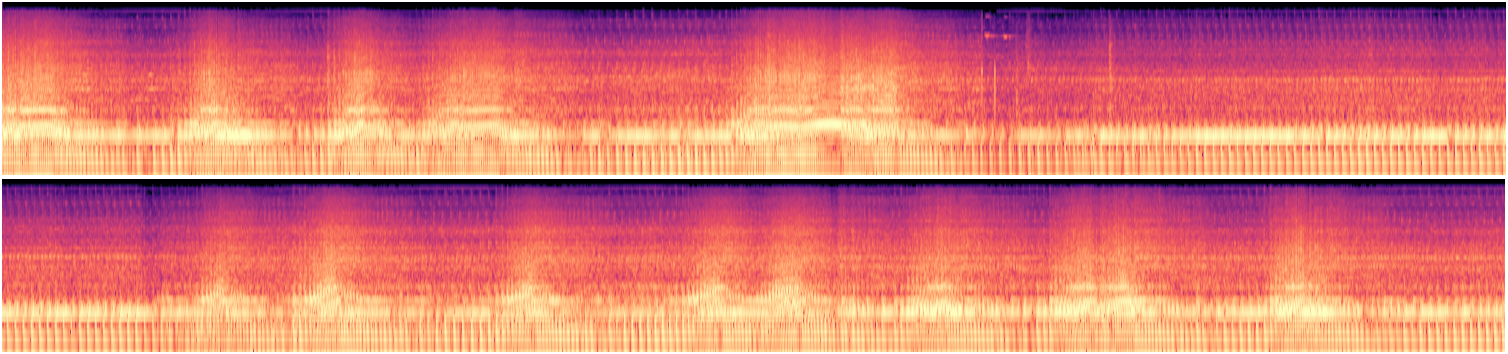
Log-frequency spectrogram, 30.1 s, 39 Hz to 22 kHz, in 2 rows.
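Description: Yamaha Mio Fino scooter's single-cylinder four-stroke engine, with a 54 mm big-bore block and an MT8 aftermarket exhaust, idling between short throttle blips. Several quick revs come in the first few seconds and one longer rev about eight seconds in, then it idles steadily before about nine quick blips in the second half.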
